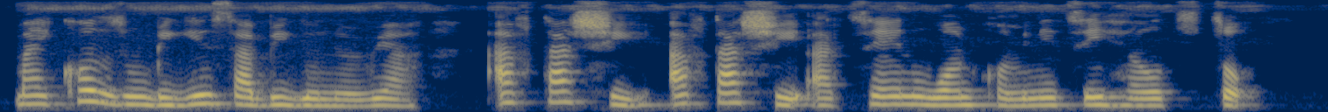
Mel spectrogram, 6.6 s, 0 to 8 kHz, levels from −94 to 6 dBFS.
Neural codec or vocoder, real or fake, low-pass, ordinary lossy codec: none; real; none; none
